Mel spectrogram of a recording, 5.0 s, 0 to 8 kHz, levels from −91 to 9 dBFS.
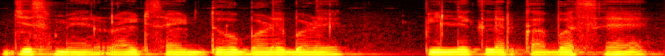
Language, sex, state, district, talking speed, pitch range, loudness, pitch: Hindi, male, Jharkhand, Palamu, 130 wpm, 115-120 Hz, -16 LUFS, 115 Hz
